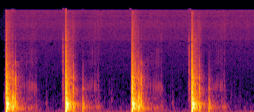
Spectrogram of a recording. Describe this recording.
walking on a floor
floor, footsteps, walk, shoes, footstep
